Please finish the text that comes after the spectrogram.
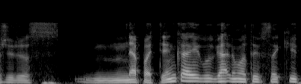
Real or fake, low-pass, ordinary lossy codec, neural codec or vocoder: fake; 7.2 kHz; AAC, 48 kbps; codec, 16 kHz, 8 kbps, FunCodec, trained on Chinese and English, 25 frames a second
